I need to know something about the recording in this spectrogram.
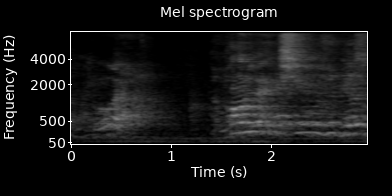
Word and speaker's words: Torá: De igual modo, o H final em toda a palavra hebraísta não tem som.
